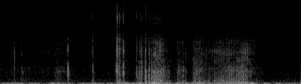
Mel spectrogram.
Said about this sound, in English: unzip those pants for you. Oh, you like the way I drag that zipper down slowly for you.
